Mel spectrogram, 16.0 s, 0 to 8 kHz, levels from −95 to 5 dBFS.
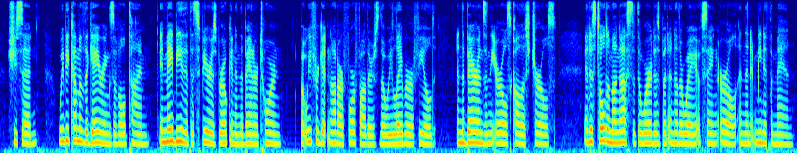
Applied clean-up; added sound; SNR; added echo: none; none; none; none.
